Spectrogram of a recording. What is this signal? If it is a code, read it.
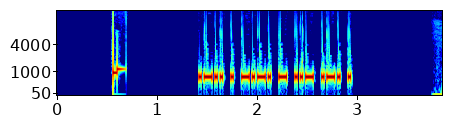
Morse code, heard as a keyed tone, about 45 wpm, 700 Hz. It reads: LECTURE
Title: Sentences from Top 1600 Words - New Word Drill Alt - 45wpm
